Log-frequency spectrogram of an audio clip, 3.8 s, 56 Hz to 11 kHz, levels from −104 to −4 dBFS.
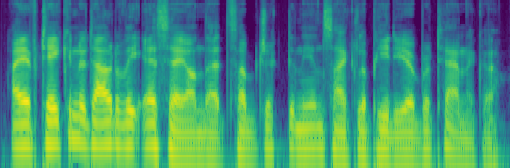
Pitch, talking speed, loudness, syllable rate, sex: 95 Hz, 235 wpm, -19 LUFS, 7.0 syllables/s, male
